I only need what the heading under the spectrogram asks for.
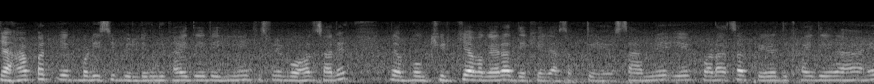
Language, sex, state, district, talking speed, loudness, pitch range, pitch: Hindi, male, Bihar, Araria, 190 wpm, -21 LUFS, 185-205 Hz, 195 Hz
